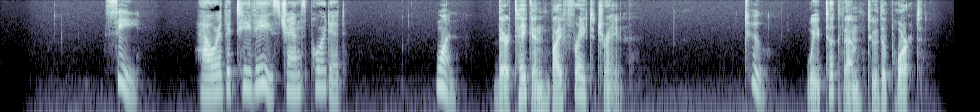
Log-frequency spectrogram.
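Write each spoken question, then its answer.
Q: How are the TVs transported?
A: 1: They're taken by freight train.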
